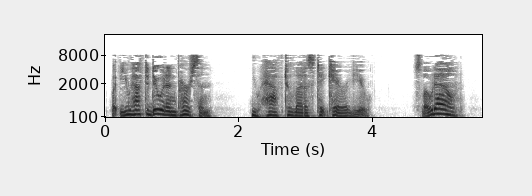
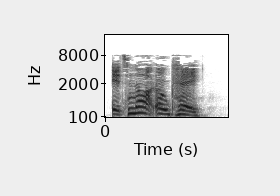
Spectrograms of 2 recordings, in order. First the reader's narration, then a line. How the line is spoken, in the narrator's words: he shouted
